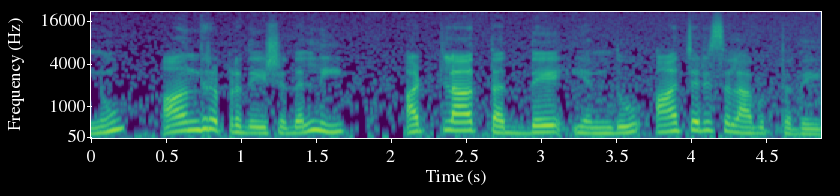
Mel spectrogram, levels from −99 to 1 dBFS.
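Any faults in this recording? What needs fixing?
Overdone noise removal runs throughout: bands near the noise estimate are cut away, so the background drops away and breaks up into twinkling specks. A spectrogram shows blank gaps dotted with isolated flecks. Prevent it by lowering the reduction strength and checking the result on quiet passages.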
